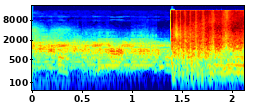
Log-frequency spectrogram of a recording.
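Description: Breakcore track in a breakdown: the music is thinned out, with the bass dropped and the treble fading away. About one and a half seconds in, a sudden loud burst of rapid-fire hits comes in across the whole range, like machine-gun fire.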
